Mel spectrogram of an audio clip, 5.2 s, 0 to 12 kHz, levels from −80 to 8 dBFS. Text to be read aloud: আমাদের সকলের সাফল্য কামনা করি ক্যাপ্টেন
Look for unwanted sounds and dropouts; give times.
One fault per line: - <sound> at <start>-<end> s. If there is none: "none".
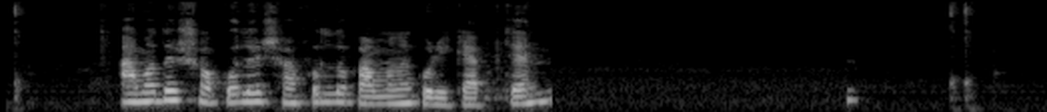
none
